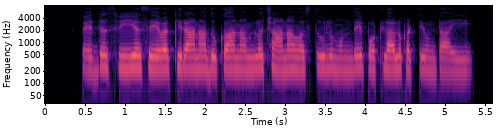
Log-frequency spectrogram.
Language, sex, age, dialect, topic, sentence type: Telugu, female, 25-30, Southern, agriculture, statement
